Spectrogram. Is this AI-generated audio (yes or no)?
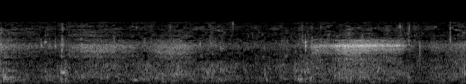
yes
